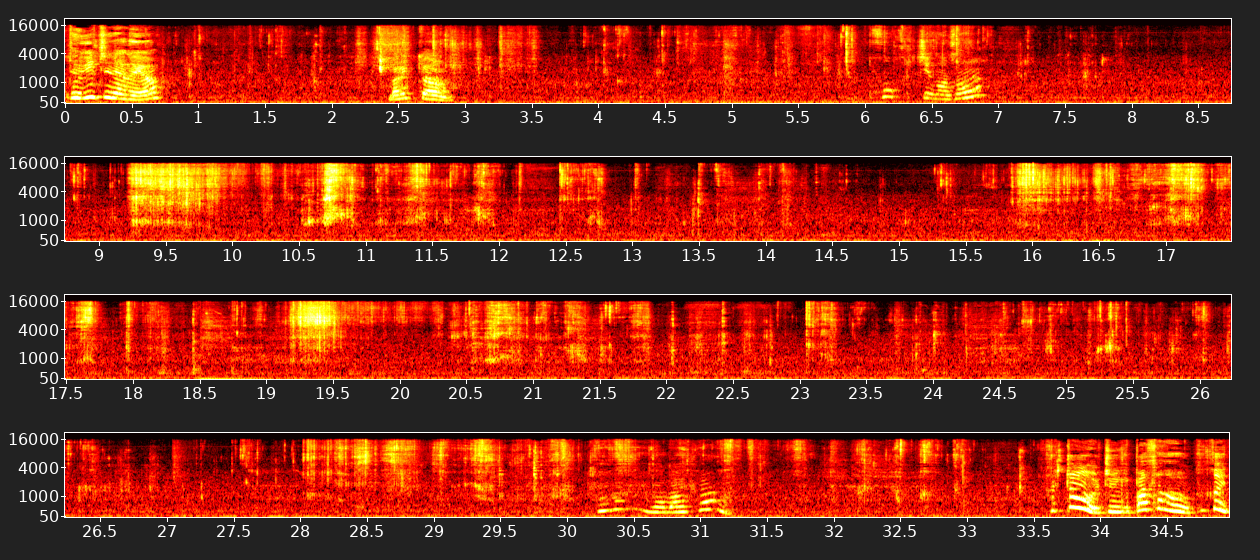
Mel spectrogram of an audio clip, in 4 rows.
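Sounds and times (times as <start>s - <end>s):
soft chewing: 0.7s - 33.8s
crispy crust crunching: 8.8s - 33.6s.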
